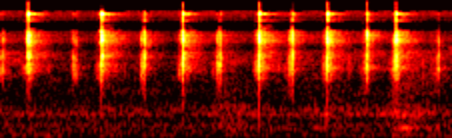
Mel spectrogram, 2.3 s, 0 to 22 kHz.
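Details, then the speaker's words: Bajaj CT 100 gearbox assembly: a gear on the output shaft, refitted the right way round after first going on reversed, turned by hand gives crisp even metallic clicks about four per second, seated and meshing correctly. "तो ये gear हमारा fit हो चुका है, आपको इसकी आवाज़ सुनाई आ रही होगी।"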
